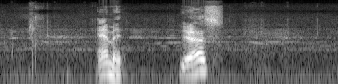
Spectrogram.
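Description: A young man speaks in a lively voice close by.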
